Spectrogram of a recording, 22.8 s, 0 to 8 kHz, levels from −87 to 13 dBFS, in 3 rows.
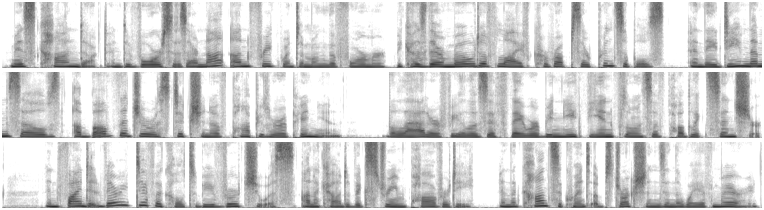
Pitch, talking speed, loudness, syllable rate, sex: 230 Hz, 165 wpm, -18 LUFS, 5.2 syllables/s, female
